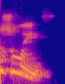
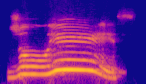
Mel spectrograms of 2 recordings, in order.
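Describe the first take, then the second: First: Said in the usual way. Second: "Juiz" with IZ held long and high; teacher sounding out "Juiz", leaning hard on a drawn-out IZ; stressed final syllable. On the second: Shown as a demonstration. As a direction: stretch the last syllable of "Juiz" to show the stress. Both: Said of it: "qual é a tônica?".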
